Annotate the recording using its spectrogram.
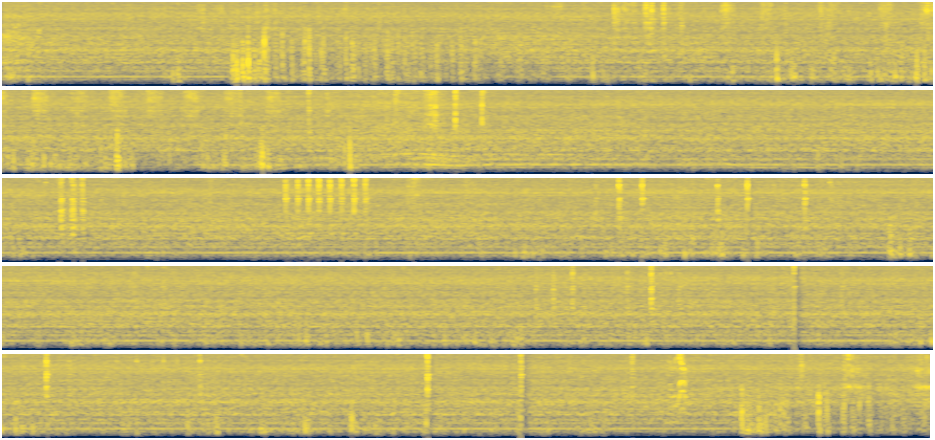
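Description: Metal tools clink and ratchet against metal parts.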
